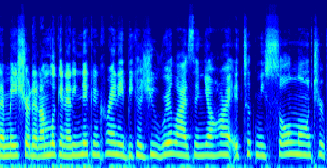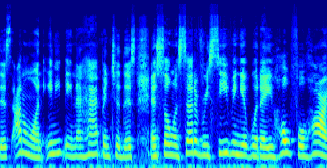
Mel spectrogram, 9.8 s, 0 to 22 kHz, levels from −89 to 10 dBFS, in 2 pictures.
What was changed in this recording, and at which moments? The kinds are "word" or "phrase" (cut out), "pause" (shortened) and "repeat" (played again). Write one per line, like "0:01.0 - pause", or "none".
0:01.1 - word
0:04.9 - word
